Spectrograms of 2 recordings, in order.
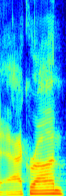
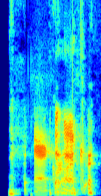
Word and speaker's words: Akron: heading into Akron?" But anyway, yeah. Akron. Is that also wrong? Akron. It's the wrong emphasis on the wrong syllable, dude.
